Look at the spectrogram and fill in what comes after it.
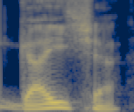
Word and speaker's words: Gaisha: Nintendo Kabuchiki Gaisha. Vale. No tiene más... – ¿Gaisha como geisha o otra gaisha? – Igual, pero con A en vez de con E.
